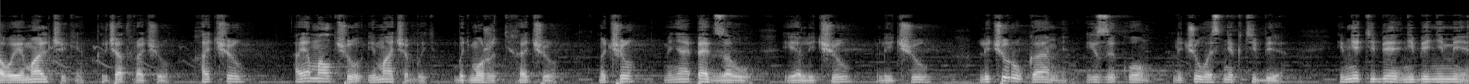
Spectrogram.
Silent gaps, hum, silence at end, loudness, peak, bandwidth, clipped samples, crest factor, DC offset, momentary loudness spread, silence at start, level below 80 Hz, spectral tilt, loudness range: none; none; 0 s; -19 LUFS; 0 dBFS; 11 kHz; under 0.1%; 20 dB; under 0.1%; 12 LU; 0 s; -40 dBFS; -4.5 dB/octave; 1 LU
